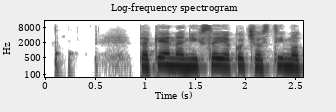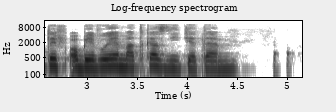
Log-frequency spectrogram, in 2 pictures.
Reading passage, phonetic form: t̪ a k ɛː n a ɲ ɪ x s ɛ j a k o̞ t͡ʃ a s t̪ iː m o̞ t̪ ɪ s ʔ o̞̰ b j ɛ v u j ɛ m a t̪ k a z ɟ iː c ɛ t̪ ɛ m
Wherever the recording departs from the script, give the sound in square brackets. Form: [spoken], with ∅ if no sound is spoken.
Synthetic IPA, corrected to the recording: t̪ a k ɛː n a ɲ ɪ x s ɛ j a k o̞ t͡ʃ a s t̪ iː m o̞ t̪ ɪ [f] ʔ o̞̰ b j ɛ v u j ɛ m a t̪ k a z ɟ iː c ɛ t̪ ɛ m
